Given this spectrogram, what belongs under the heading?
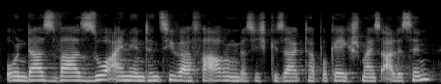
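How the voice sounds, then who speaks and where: A woman's voice: on the low side, flat delivery, a little fast. A woman in her twenties from Ukraine, a dancer chatting casually as a guest and laughing often. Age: 20s. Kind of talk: casual conversation.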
